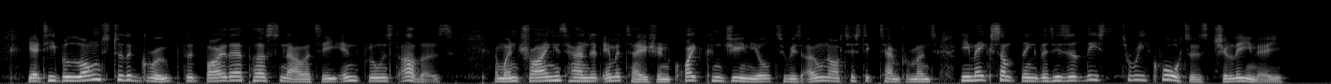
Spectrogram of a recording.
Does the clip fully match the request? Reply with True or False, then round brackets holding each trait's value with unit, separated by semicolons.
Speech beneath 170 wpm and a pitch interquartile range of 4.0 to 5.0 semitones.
True (160 wpm; 4.7 semitones)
